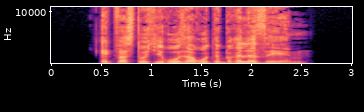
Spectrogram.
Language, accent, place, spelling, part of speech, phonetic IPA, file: German, Germany, Berlin, etwas durch die rosarote Brille sehen, verb, [ˈɛtvas dʊʁç diː ˈʁoːzaˈʁoːtə ˈbʁɪlə ˈzeːən], De-etwas durch die rosarote Brille sehen.ogg
- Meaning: to wear rose-colored glasses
